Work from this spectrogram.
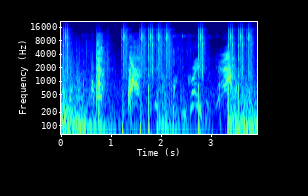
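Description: Rapid pistol gunfire in the video game Fallout 4, a burst of sharp, fairly faint shots in quick irregular succession with brief gaps, with scattered impacts between them.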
